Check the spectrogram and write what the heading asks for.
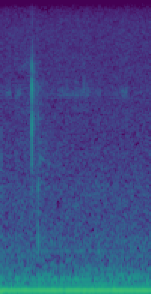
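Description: A single sharp computer mouse click about half a second in, over a steady low hum of room and microphone noise.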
